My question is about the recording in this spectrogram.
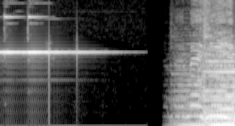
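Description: Notification-bell 'ding' sound effect for a subscribe animation: one high ringing tone that fades out over about a second and a half, with a few light clicks. Music starts to fade in near the end.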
